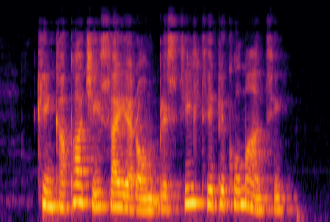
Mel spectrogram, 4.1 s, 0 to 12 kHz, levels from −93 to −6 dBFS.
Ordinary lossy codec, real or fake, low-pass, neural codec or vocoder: MP3, 64 kbps; real; 10.8 kHz; none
